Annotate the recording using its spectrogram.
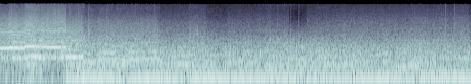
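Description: A racing car engine idles with a low, steady drone.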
